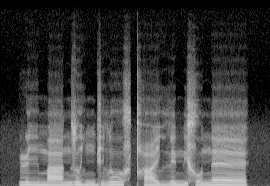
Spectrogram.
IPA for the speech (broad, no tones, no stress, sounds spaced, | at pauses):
ɭ iː m aː n z ʊ ʎ ŋ ɡ i l ʊː x qʰ ɛː ʎ lʲ a mʲ a x o n ɛː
